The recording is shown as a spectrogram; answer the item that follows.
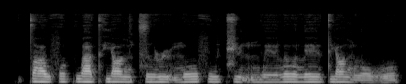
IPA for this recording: t̪ ɑ˥˩ ʊ̯ f ɤ˥ k w ä˥˧ t̪ʰ j ɑ˥˩ ŋ t͡s ɹ̩˧˥ ɻ ɻ̩˨˩ n̪ o˥ ʊ̯ f u˧˥ t͡ɕ y̰˨˩ n n̪ w e˧˥ ɪ̯ l ɤ˥˧ l e˥˧ ɪ̯ t̪ j ɑ˥˩ ŋ l o̰˨˩˦ ʊ̯

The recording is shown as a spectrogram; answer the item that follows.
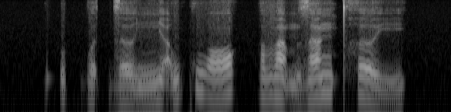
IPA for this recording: ʔ u˨˩ k̚ v ə˨˩ t̚ z əː˧˩ ɲ a̰˧˥ w k w ɔ˨˦ | v a̰˧˨ m z a˧ ŋ t̪ʰ ə˧˩˨ j

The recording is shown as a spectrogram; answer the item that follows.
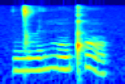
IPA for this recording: ŋ͡ǀ ɯ lʲ m ũ ǃʰ õ

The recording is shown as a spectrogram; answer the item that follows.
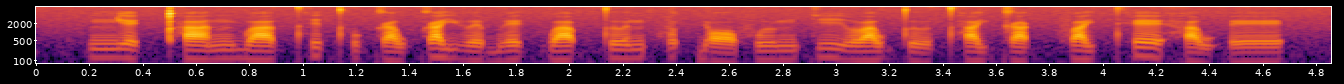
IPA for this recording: ɲ eː˧˩ t̚ pʰ aː˩˧ n b aː˩˧ t̪ʰ i˧˥ t̪ʰ u˩ k a˩˧ w k a˥˨ j ʋ e˩ b eː˧ k̚ b aː˧ p̚ t̪ ɯː˧˥ n f o˥˨ t̚ j ɔː˩ f ɯː˧ ŋ k iː˥˨ ʋ a˧ w t̪ ɯː˩˧ t̪ʰ a˧ j k aː˧ k̚ f a˧˥ j t̪ʰ eː˥˨ h a˧˩ w ʔ eː˧

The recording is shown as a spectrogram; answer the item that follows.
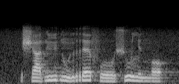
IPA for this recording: ʃ a˨ ɗ ĩ˦ ɗ ũ˨ r ɛ˦ f oː˨ ʃ u˦ l ɪ˨ ŋ ɔ˨

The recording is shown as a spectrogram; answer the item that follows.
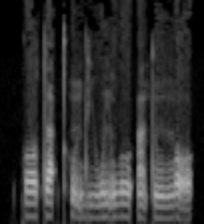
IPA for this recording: k ɔ˦ t ä˦ ʔ kʰ ũ˦˨ d i˨ w ĩ˦˨ w o˦ ʔ ã˦˨ t ũ˨ ŋ ɔ̰˦˨

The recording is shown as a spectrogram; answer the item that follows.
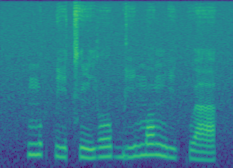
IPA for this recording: m ʊ˦ k͡p i˨ t͡s ĩ˨ j oː˦ b i˨˦ m ɔ˦ ŋ i˨ kʷ a˨

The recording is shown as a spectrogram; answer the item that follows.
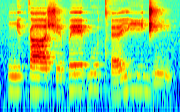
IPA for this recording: ɲ ɪ˨ k aː˨ ʃ ɪ˨ p eː˦ ɓ u˦ tʰ ɛ˨˦ j iː˦ d͡ʒ ĩ˨

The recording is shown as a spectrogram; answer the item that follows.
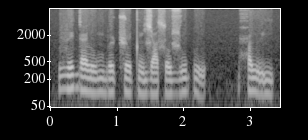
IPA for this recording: v e ɡ æ l u m b ø ʈ͡ʂ ø t ẽ ʑ ɑ s o ʑ u p ɯ | ħ ɯ j

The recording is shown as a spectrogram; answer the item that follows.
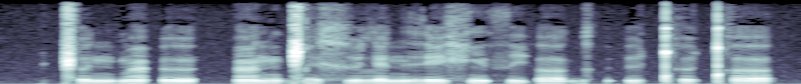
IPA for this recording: ǁ ɵ n b ã ʔ ɵ | ã n ɡ͡ǁ ɛ x ʉ l ɛ n r e x ĩ θ i ʔ ʌ ɡ | ʔ ʉ ǃʰ ɵ ǃʰ ʌ

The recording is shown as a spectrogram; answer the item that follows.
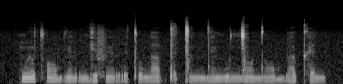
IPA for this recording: kʷ ẽ ʊ̯ t͡sʼ ɔ̃ː b l ɛ̃ r ŋ ɡ e f ẽ ə̯ r ɛ tʼ o ŋ aː b tʼ ɛ ǀ ẽ ŋ n d ɛ̃ ŋ uː ŋ͡ǀ ɔ̃ː n d ɔ̃ː m b a ʊ̯ kʰ ɛ ŋ

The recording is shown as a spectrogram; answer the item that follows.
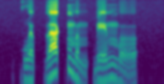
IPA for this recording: k w ə˨˩ p̚ l a˦˥ k̚ m ə˧˩ m ɓ e˨˦ m o˧˩˨

